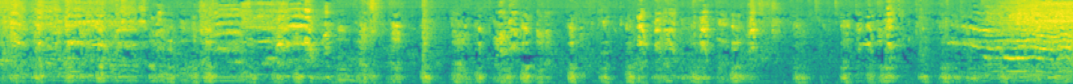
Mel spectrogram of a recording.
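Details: Pigs with piglets at feeding time in a Cambodian village, giving dense rapid grunts and squeals, repeated irregularly about twice a second, with rustling and a brief burst of noise near the end.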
